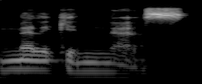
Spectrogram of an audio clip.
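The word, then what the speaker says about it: مَلِكِ النَّاس: case, in Surah Nas, it's always pronounced Malikin Nas with a short vowel indicating ruler of the Day of Judgment.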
